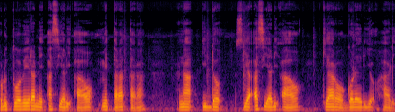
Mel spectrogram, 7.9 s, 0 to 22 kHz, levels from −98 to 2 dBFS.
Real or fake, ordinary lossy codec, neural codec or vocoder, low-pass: real; none; none; none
